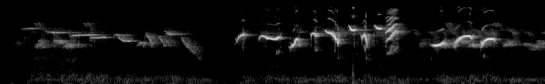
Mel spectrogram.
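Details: Oriental magpie-robin, a kept ornamental bird, in morning practice singing full of varied filler phrases. Soft descending whistles give way to a loud rapid string of sharp slurred notes and bright whistled flourishes.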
